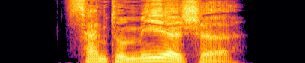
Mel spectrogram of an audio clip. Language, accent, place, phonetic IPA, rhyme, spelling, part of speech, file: German, Germany, Berlin, [zantoˈmeːɪʃə], -eːɪʃə, santomeische, adjective, De-santomeische.ogg
- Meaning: inflection of santomeisch: 1. strong/mixed nominative/accusative feminine singular 2. strong nominative/accusative plural 3. weak nominative all-gender singular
